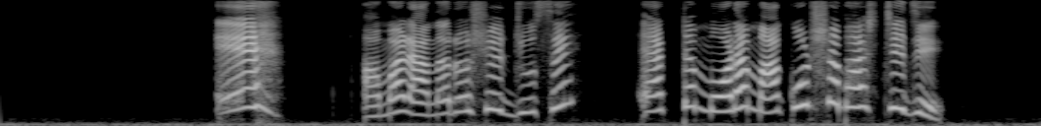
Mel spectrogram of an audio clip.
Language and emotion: Bengali, disgusted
